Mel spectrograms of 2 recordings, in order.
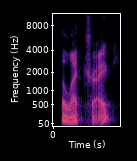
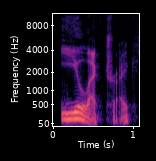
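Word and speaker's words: Eelektrik: I keep saying Electri and it's not. It's Electri like an eel because there is a Pokemon named Electri. Like did did they forget that they made this.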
